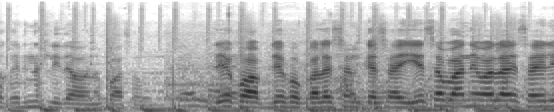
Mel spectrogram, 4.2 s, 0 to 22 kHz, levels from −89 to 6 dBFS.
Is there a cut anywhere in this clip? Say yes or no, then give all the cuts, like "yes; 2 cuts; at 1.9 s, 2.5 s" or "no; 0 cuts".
yes; 1 cut; at 1.1 s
